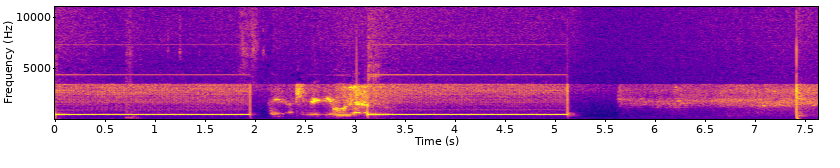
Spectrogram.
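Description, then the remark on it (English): A telephone ringback tone sounds while a call to someone's mother goes through: two long, steady electronic rings with a short burst of muffled voice between them, then a click and open-line hiss. “Let's call your mom.”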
